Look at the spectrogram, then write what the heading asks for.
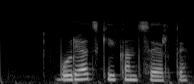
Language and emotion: Russian, neutral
